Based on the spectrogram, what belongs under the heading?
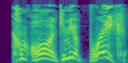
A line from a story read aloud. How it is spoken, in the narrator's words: I yelled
